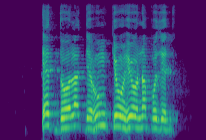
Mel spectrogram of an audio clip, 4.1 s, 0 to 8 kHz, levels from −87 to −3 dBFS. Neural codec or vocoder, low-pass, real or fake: none; 7.2 kHz; real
